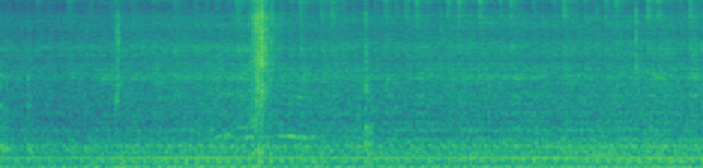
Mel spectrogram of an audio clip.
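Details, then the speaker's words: Renault Kwid at idle after replacing faulty accelerator pedal diagnosed with Launch Creader scanner for high-rpm problem: even, settled idle with steady low tone, no surging or racing; idle now normal. "இப்ப பார்த்தோம்னா sound வந்து கம்மி ஆயிடுச்சு பாருங்க ஆட்டோமேட்டிக்கா"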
